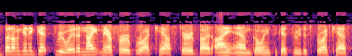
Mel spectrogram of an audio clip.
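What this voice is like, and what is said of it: Slightly congested voice from cold. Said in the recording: “I have a little bit of a cold”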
